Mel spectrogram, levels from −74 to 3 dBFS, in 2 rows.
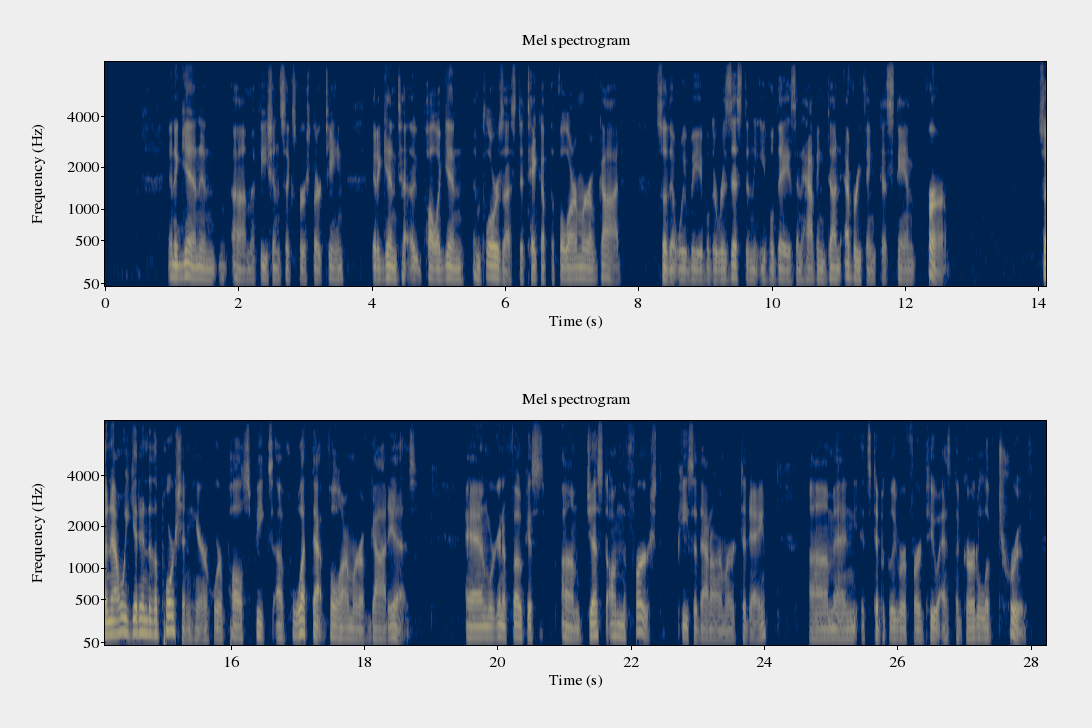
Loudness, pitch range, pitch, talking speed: -29 LUFS, 90-105 Hz, 95 Hz, 185 wpm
